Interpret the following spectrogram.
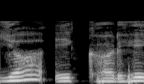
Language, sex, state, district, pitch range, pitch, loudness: Hindi, male, Jharkhand, Deoghar, 145-175 Hz, 155 Hz, -17 LUFS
